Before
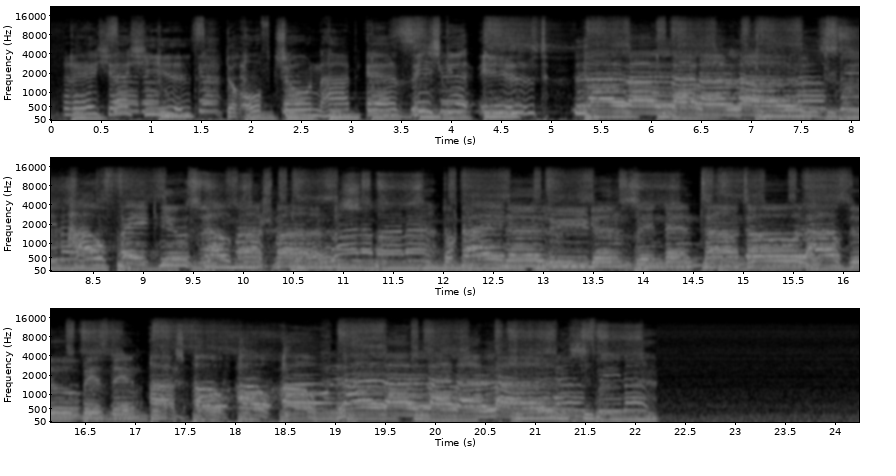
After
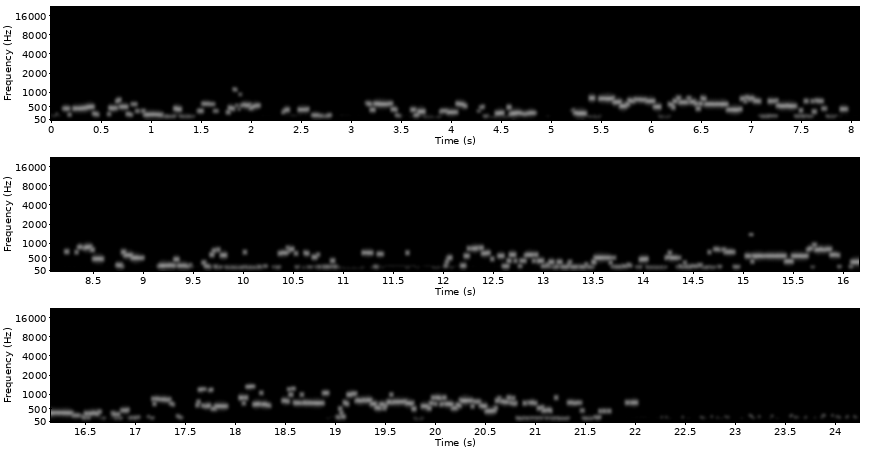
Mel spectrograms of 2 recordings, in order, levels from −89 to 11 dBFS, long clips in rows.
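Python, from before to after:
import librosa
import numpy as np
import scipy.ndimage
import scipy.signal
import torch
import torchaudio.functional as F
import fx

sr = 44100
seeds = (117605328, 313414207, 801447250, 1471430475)

y = fx.spec_topn(x, sr, count=1)
y = fx.brickwall_bandpass(y, sr, low_hz=180.0, high_hz=1400.0)
y = y * librosa.db_to_amplitude(6.5)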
